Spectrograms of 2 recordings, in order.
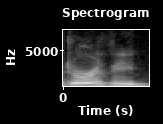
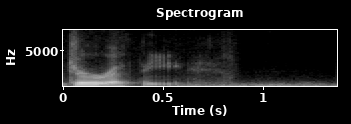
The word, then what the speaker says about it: Dury: down his last name was Dury not dthy Dury and after the church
